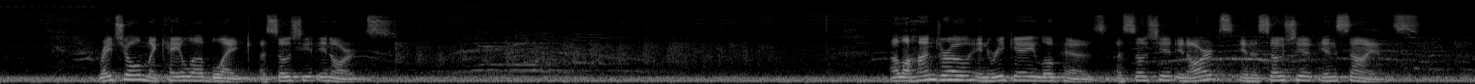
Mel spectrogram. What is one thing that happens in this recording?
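A man speaks calmly through a loudspeaker in a large echoing hall.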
